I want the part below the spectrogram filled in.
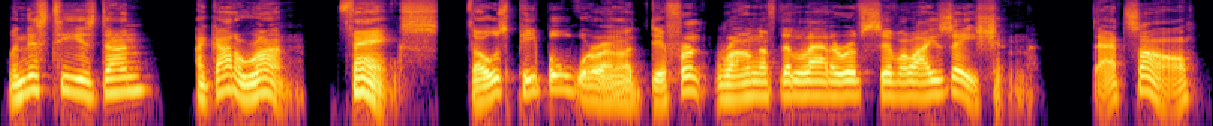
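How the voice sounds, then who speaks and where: Game role: fussy, defensive male cryptid obsessive; pedantic and wordy, lively swooping intonation, close dry sound. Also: a little high, normal speed, vocal fry, no room sound. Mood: grumbling, impatient, then defensive, uneasy. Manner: pedantic, wordy, evasive, prone to grumbling. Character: fussy defensive man, amateur cryptid enthusiast and conspiracy believer. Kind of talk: video game character dialogue.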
